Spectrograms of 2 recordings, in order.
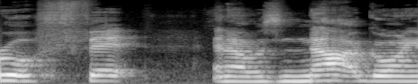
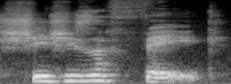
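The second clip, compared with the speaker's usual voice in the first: normal talking voice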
